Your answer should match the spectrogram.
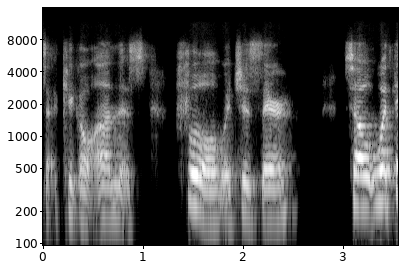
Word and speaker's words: Ful: And I asked the chef what it was, and it's called Ful, I think is how it's pronounced, F-U-L.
